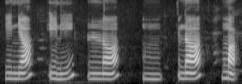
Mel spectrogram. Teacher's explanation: ముక్కు సహాయంతో పలుకబడేటటువంటి అక్షరాలను అనునాసికాలు అంటున్నాం. అంటే ముక్కు సహాయంతో ఒకసారి పలికి చూడండి, ముక్కు సహాయంతోనే పలుకుతాం అవి.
